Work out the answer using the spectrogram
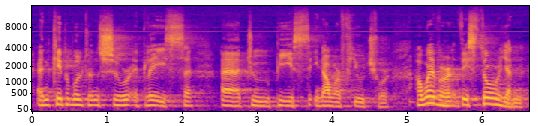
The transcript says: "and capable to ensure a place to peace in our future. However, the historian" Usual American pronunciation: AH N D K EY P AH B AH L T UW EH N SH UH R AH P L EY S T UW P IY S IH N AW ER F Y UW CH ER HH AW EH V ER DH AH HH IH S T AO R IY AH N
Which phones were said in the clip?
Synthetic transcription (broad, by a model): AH N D K EY P AH B AH L T UW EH N S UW R AH P L EY S T UW P IY S IH N AW ER F Y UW CH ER HH AW EH V ER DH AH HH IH S T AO R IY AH N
